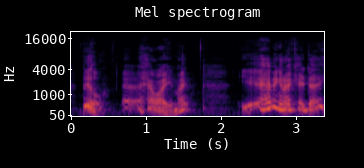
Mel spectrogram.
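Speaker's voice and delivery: overly polite, high, casual, chatty tone.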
